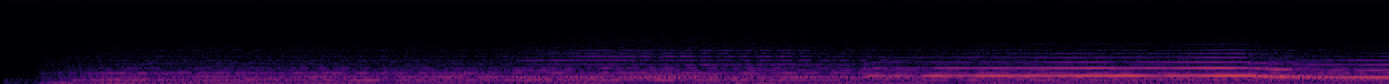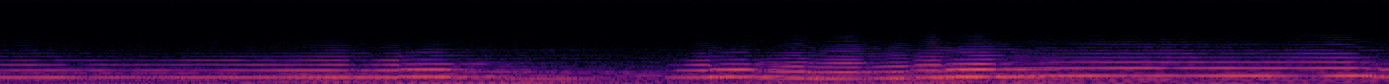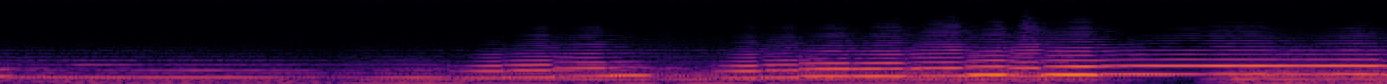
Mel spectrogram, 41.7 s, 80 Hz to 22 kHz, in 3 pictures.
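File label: Horn Concerto 2nd movement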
